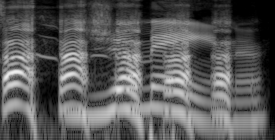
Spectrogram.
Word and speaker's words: Jermaine: There is no R. It's Jermaine.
